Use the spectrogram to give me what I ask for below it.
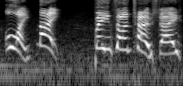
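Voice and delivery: loud, high-pitched mock British shout; British accent. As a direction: holler it as a hammed-up Brit. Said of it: "such a British thing to say".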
